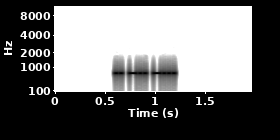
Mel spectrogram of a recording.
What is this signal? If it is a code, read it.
Morse code, heard as a keyed tone, about 50 wpm, 700 Hz. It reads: IDB
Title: Three Challenging Letter-Number Combinations 50wpm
